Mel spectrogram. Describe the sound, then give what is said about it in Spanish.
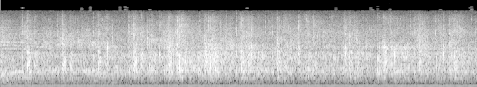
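An audience applauds with steady, dense clapping, many hands at once forming a continuous crackling wash that holds at a fairly even level without pause. “A ver, para los que no aplaudieron, les voy a predicar de nuevo.”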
